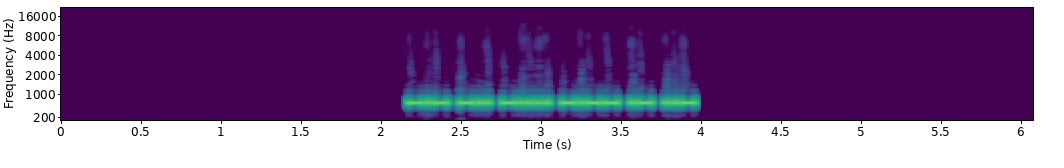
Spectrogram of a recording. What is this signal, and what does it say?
Morse code, heard as a keyed tone, about 46 wpm, 700 Hz. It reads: KD6YAU
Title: USA Call Signs - 6 Characters - 45wpm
